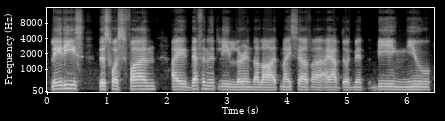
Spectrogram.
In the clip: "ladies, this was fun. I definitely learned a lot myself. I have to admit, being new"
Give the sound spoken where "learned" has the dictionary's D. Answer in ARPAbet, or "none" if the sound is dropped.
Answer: D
